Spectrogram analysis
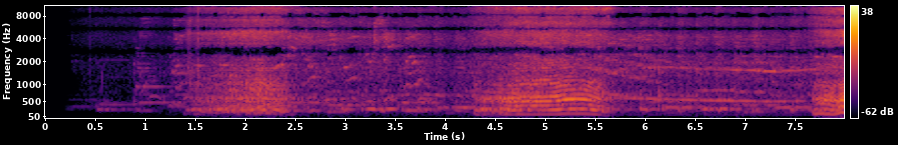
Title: Snore attack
